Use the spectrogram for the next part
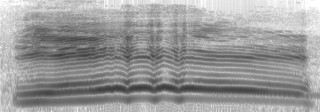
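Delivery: joyful yell; victory whoop. Real, not acted. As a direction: cheer the win out loud. Cri de victoire au sommet. (cri de joie)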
